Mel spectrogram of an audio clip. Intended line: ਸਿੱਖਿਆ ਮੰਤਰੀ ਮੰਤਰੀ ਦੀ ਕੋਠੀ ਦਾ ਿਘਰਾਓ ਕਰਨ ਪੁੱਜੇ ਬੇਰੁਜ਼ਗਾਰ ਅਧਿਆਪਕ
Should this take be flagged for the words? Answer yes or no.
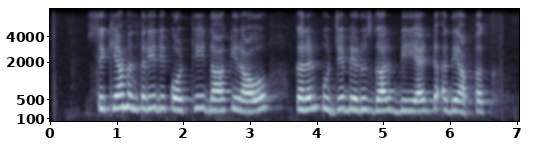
yes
